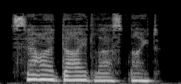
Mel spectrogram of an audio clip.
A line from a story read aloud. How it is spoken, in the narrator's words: she said gently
